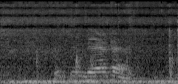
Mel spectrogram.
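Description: Chili powder fries in a pan with a brief, steady sizzle under light stirring scrapes, close and moderately loud.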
